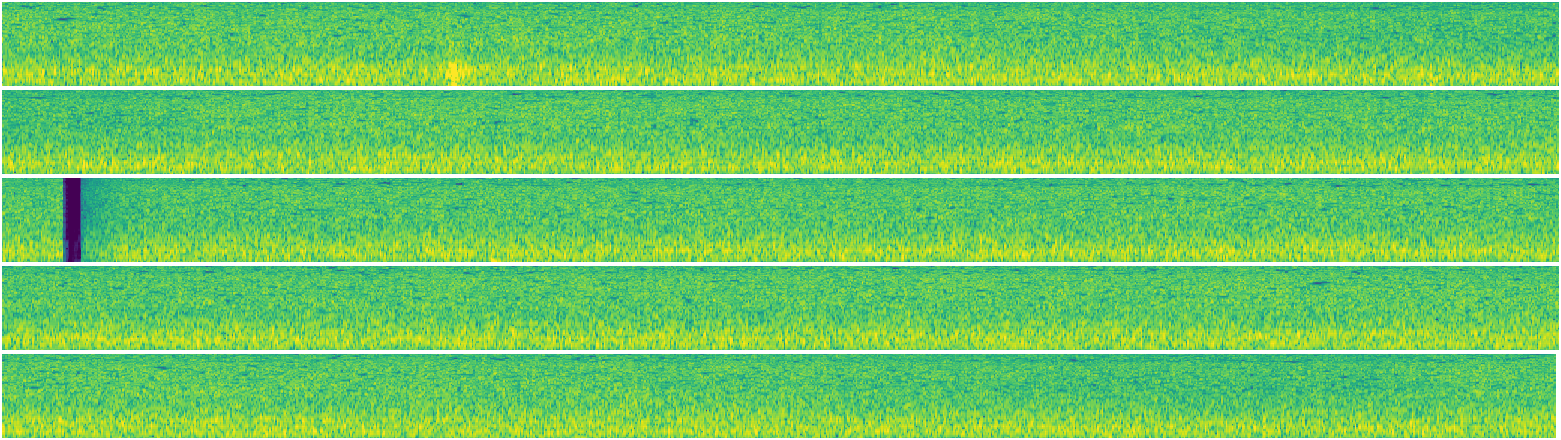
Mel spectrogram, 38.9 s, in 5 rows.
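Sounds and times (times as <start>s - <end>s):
waterfall rushing: 28.2s - 38.9s.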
